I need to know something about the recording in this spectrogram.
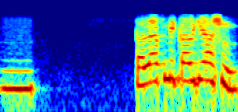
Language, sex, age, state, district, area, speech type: Bengali, female, 18-30, West Bengal, Malda, urban, conversation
